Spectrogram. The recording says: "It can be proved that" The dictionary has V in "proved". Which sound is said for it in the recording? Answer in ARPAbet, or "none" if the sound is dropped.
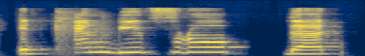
none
